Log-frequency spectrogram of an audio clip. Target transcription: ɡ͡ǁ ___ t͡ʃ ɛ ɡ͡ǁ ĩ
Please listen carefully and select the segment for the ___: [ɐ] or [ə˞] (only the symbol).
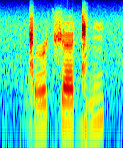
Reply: ə˞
